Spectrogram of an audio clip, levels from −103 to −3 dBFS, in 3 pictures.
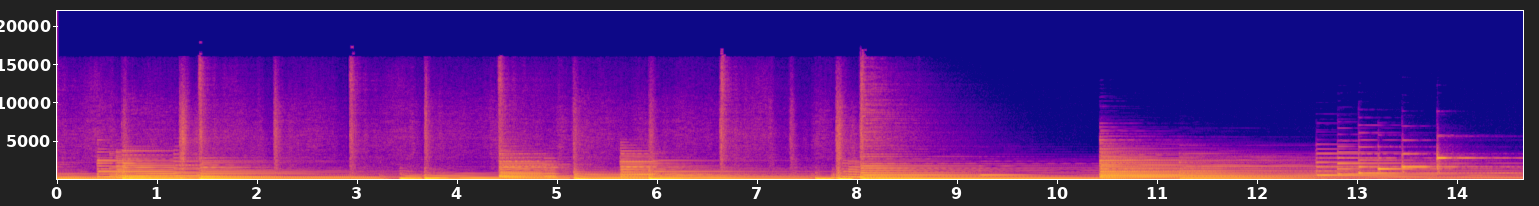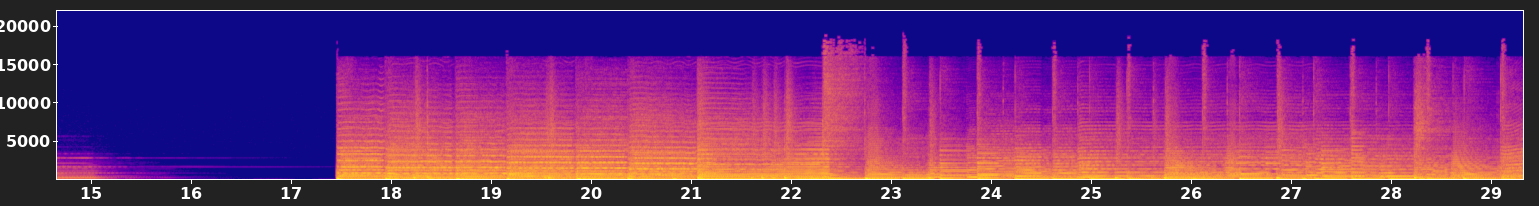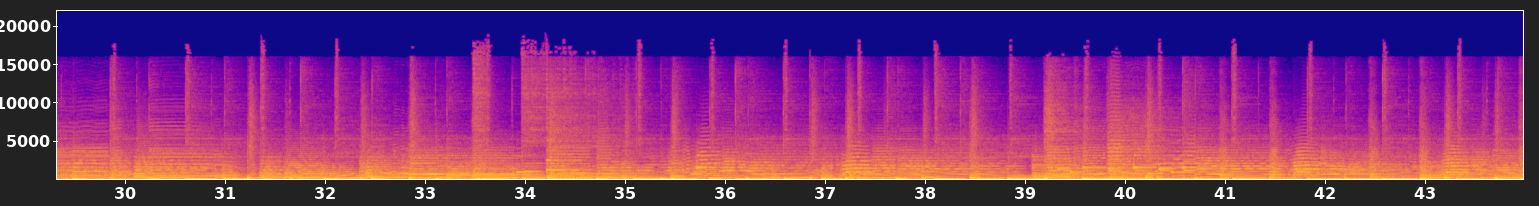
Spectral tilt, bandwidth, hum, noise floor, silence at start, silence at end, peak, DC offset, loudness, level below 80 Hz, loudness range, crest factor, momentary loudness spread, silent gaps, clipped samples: -6 dB/octave; 15.5 kHz; none; under -90 dBFS; 0 s; 0 s; 0 dBFS; under 0.1%; -18 LUFS; -22 dBFS; 11 LU; 16 dB; 13 LU; none; under 0.1%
